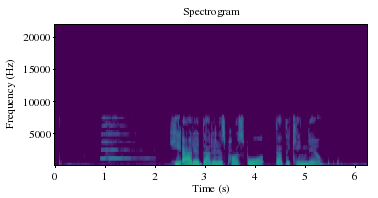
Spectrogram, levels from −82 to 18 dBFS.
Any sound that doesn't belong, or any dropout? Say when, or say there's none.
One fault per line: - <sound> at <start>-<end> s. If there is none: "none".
- squeak at 0.9-2.0 s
